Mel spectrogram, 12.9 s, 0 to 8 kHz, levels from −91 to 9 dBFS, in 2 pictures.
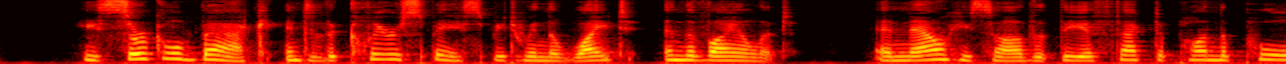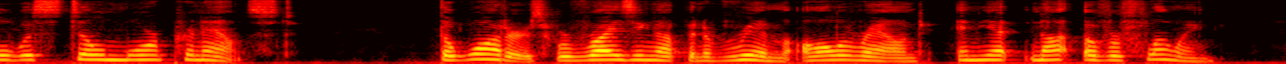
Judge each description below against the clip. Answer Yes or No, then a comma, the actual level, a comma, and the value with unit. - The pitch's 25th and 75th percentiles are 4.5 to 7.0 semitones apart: No, average, 2.8 semitones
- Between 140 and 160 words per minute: No, average, 190 wpm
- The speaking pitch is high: Yes, high, 205 Hz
